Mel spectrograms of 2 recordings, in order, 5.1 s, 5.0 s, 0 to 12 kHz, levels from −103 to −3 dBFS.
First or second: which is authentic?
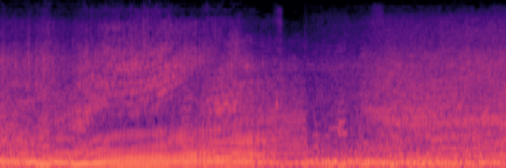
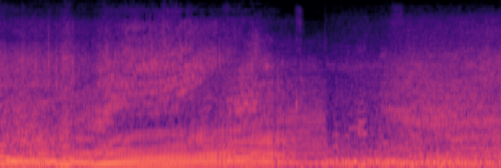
second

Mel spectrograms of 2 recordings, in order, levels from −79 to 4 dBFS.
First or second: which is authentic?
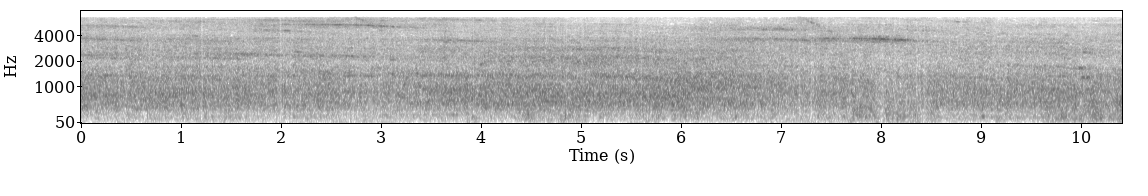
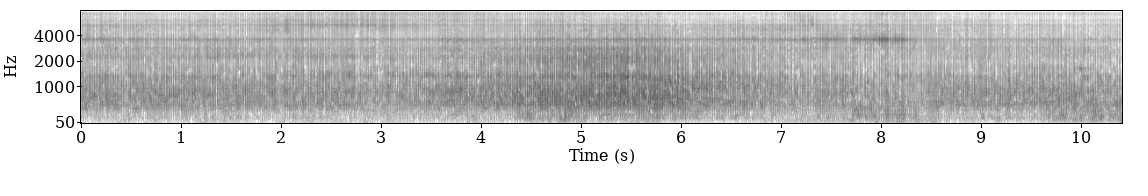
first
